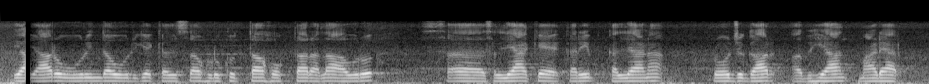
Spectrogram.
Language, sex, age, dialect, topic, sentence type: Kannada, male, 60-100, Northeastern, banking, statement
